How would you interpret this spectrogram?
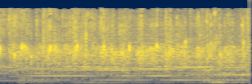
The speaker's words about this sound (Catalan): Un aplaudiment per ella, gràcies.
